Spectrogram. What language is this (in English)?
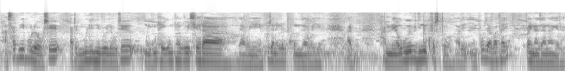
Bodo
